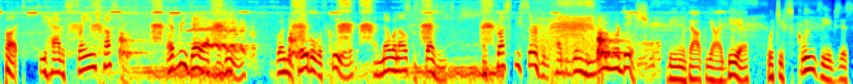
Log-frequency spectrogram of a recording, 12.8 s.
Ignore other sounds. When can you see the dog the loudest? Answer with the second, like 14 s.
9 s.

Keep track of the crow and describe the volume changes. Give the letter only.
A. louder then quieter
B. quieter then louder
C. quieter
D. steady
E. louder
C.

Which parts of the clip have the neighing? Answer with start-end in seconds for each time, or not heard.
2.8-3.9.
